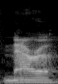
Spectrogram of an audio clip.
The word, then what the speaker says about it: Marra: It's Marra, like marinara sauce.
